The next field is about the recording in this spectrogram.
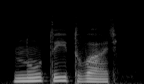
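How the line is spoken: Hoarse voice. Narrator (Russian): хриплым голосом проговорил

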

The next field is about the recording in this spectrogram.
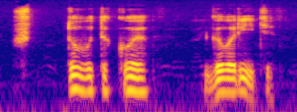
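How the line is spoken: Whisper. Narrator (Russian): прошептала Кларинда

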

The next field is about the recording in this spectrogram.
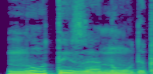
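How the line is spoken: Drawling. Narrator (Russian): протянул Убер

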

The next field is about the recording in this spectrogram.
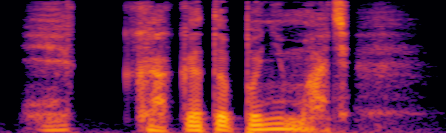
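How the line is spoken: Whisper. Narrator (Russian): прошептал я

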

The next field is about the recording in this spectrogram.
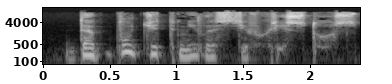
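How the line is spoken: Frightened tearful whisper. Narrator (Russian): шепот Сюзан, плачущий от испуга

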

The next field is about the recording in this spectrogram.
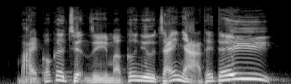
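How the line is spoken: Irritated old man's shout. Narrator (Vietnamese): Cụ Lý ngồi nghe tiếng thằng Tí gấp gáp thì quát lên

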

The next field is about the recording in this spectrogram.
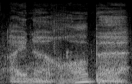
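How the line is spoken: Whisper. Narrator (German): flüstert er

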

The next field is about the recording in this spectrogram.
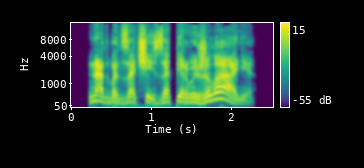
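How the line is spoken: Forest spirit grumbling. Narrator (Russian): проворчал леший

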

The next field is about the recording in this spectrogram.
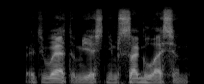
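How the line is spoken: Joyless snort. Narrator (Russian): невесело хмыкнул учитель

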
